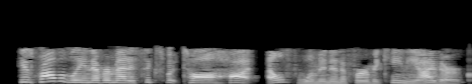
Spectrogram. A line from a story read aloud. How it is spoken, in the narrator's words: Clary said irritably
